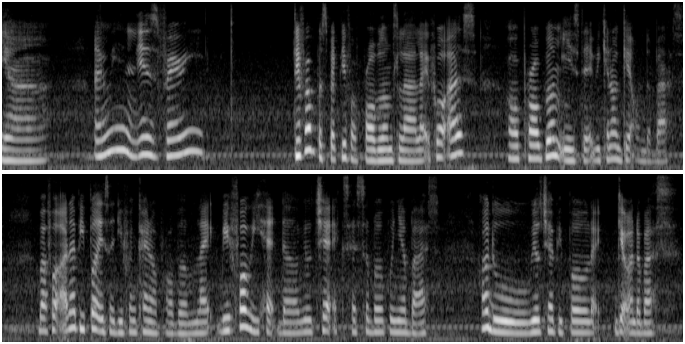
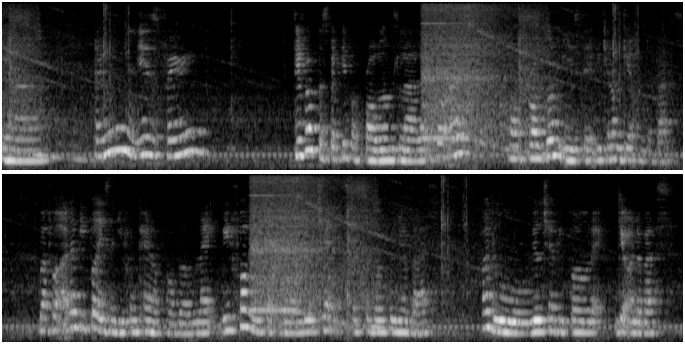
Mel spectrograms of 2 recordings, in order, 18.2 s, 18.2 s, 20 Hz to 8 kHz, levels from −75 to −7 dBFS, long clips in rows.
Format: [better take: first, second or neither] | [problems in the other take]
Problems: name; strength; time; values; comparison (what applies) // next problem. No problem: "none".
first | background sound (Engine); 12 dB below the speech // room echo; dies away in 0.8 s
